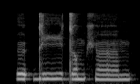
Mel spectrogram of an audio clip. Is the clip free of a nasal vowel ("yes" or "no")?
no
